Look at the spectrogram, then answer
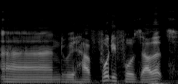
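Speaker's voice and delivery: usual speaking voice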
